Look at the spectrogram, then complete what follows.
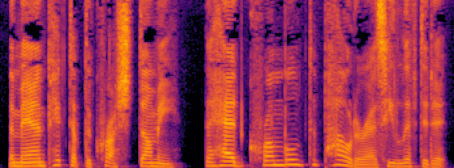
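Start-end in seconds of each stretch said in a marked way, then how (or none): none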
